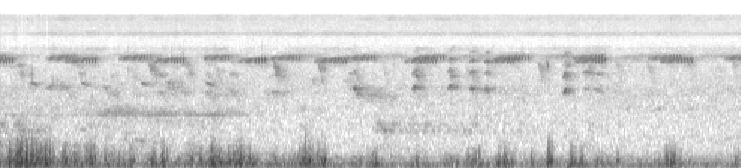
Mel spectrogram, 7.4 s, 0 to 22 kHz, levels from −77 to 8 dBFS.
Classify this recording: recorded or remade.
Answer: recorded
